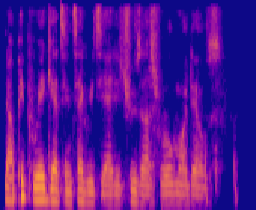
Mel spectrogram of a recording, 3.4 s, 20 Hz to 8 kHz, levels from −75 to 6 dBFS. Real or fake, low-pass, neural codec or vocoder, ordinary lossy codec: fake; 7.2 kHz; vocoder, 22.05 kHz, 80 mel bands, WaveNeXt; AAC, 32 kbps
